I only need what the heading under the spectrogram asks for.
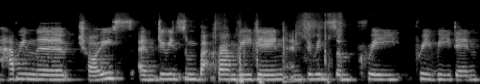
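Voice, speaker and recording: A woman with a Yorkshire accent has a bright, sharp tone and a fairly high pitch. She speaks in a flat monotone. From Yorkshire, northern England. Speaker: pelvic health physiotherapist. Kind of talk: online talk. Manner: fast.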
